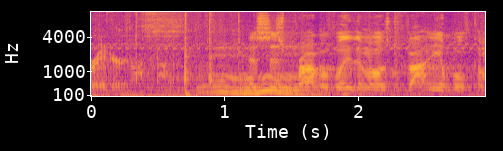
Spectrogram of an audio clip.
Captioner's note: Muppet groans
